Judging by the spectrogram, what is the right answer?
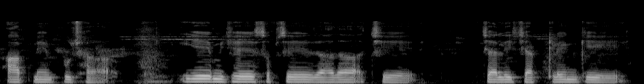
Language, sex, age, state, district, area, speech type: Urdu, male, 18-30, Telangana, Hyderabad, urban, spontaneous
